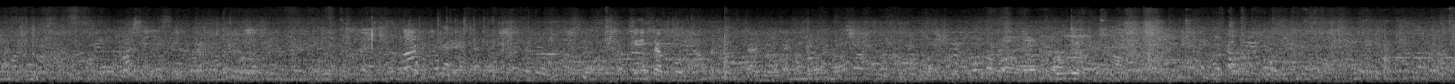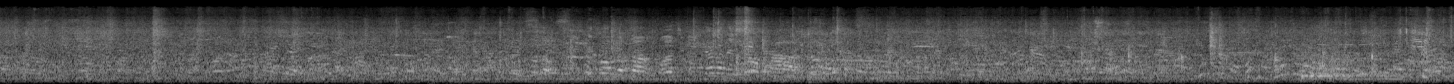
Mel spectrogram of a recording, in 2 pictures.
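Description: A crowd of people chatters and murmurs all around.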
